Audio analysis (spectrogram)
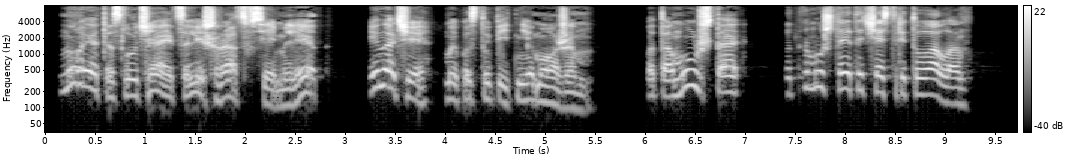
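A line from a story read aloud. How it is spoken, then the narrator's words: Gloomy. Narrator (Russian): мрачно закончила она фразу Эдена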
